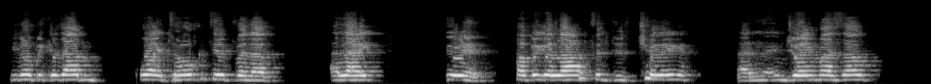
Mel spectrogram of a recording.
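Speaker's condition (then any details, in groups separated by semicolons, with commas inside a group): Cerebral palsy; uses a wheelchair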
